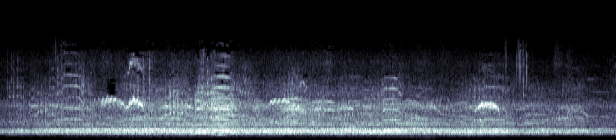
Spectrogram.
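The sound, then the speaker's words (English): A dense, continuous chorus of many hooded cranes calling together around sunset at a wintering reserve on Kyushu, Japan, with overlapping bugling and trumpeting notes forming a steady wash of sound and a few sharper calls standing out. “Most of the world's hooded cranes winter at one reserve on Japan's southern island of Kyushu, calling together around sunset.”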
